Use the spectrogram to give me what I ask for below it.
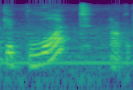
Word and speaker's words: Geburt: 이것은 예외적으로 길게 발음을 해줘요. 그래서 Geburt라고 발음을 합니다.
